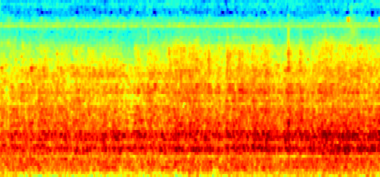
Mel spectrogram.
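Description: Rajdhani Express passenger train running along the line: a steady rumble of wheels on rails that grows slowly louder.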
